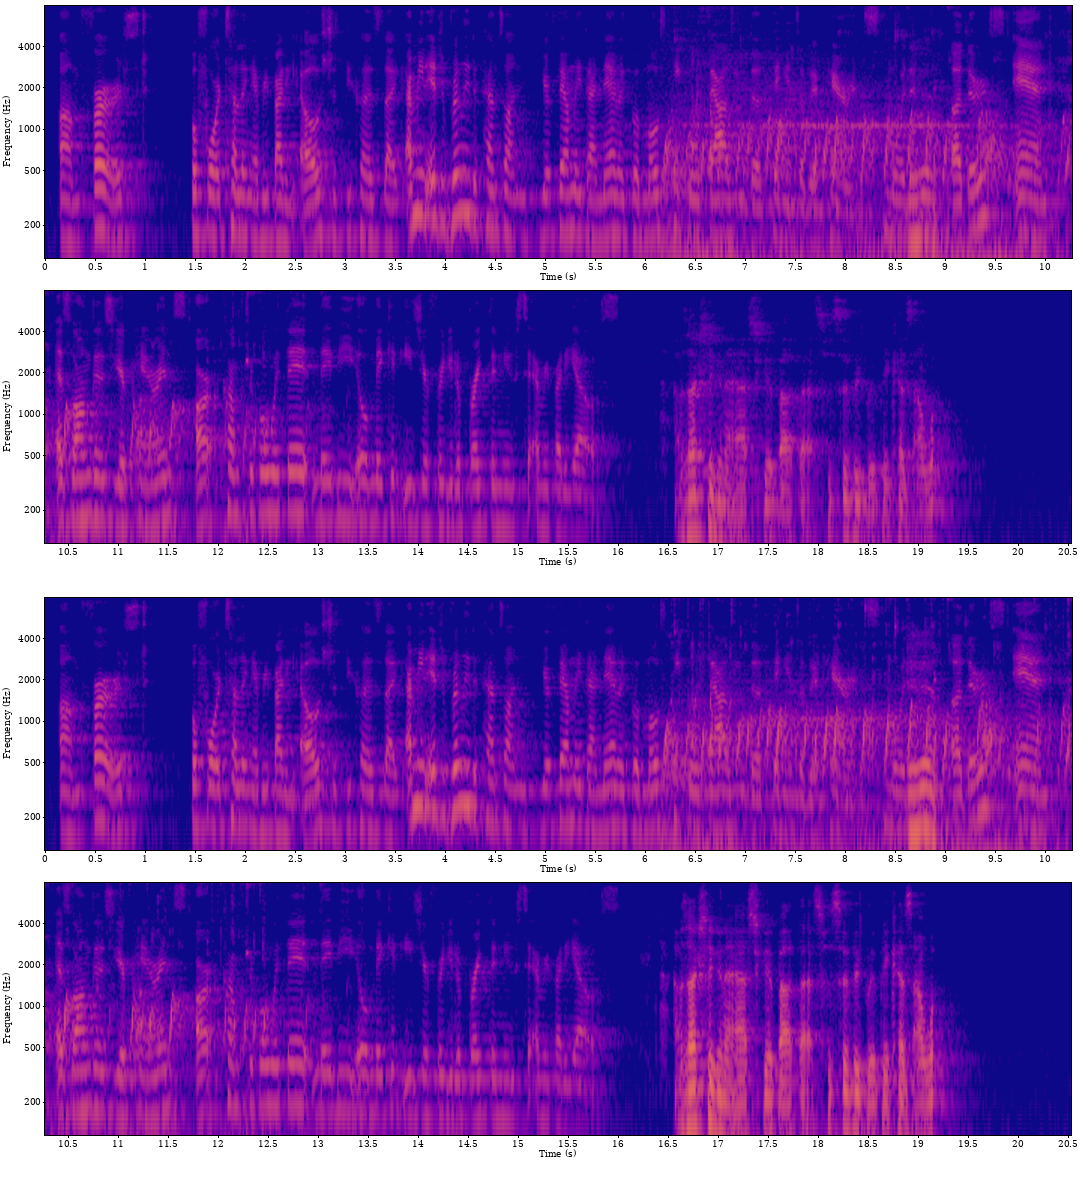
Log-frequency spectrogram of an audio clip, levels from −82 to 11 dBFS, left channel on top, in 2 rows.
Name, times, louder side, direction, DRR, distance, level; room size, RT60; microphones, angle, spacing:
voice 1, 0.1-0.9 1.5-16.0, left 1 dB, 10° left, 10 dB, 0.5 m, -40 dB
sound 1, 5.7-13.8 14.3-14.4, left 2 dB, 65° left, 0.6 m, -48 dB
sound 2, 6.1-13.5, right 3 dB, 35° right, 1.1 m, -41 dB
voice 2, 8.6-8.9 16.4-19.1, right 7 dB, 75° right, 9 dB, 0.3 m, -34 dB
11.5 x 5.5 x 6.0 m, 0.87 s
head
